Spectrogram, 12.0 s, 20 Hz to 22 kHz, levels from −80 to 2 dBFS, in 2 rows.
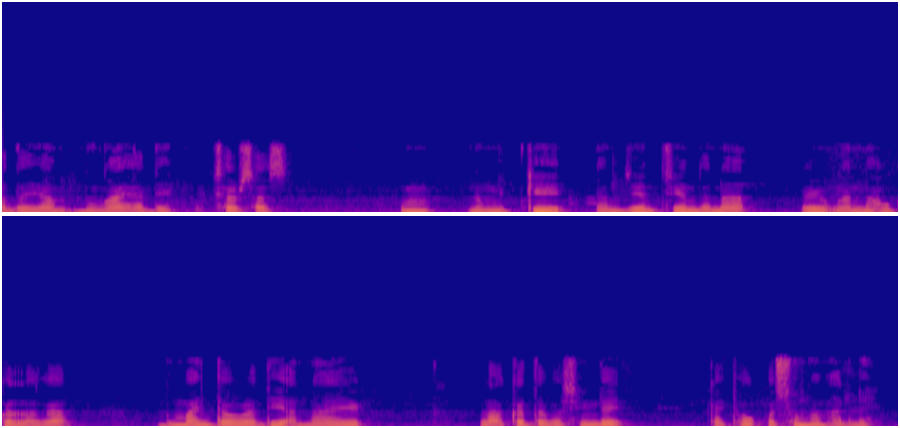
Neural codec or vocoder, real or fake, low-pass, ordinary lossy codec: none; real; 7.2 kHz; none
